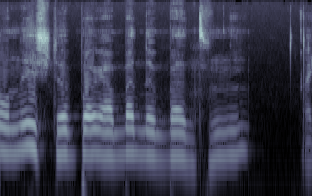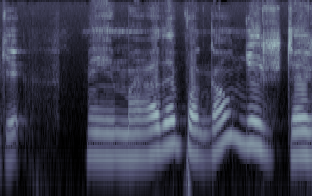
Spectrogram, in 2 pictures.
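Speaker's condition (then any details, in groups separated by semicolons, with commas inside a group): Amyotrophic lateral sclerosis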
